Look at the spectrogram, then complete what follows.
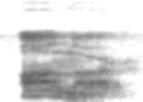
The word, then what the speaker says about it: honor: hour an honest Man Honor Honor honra você não pronunciou H então an Honor uma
